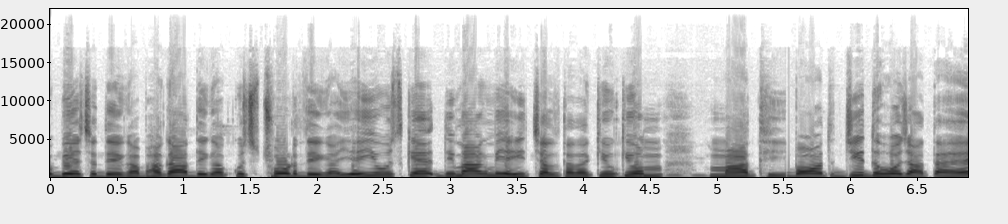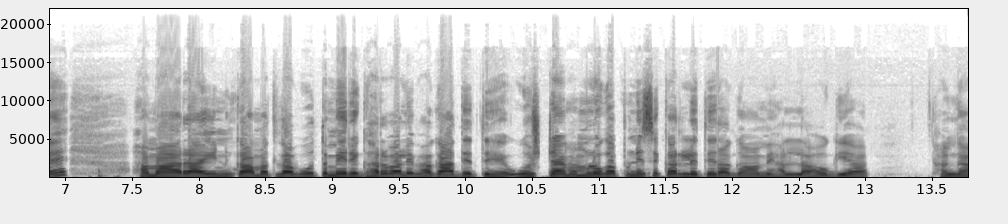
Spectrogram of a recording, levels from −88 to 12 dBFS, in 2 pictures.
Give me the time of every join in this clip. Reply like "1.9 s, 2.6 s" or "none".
5.5 s, 11.9 s

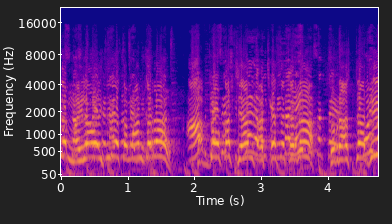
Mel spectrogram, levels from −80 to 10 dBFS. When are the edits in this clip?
none

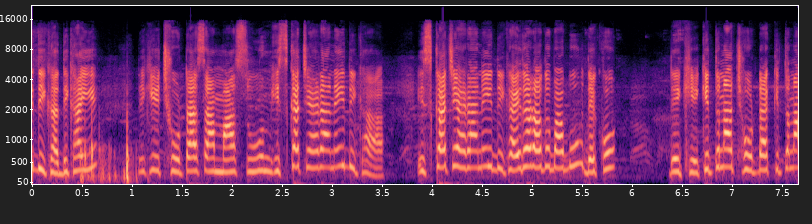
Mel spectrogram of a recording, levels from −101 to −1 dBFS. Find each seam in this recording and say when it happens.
none

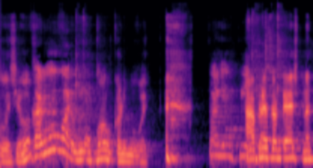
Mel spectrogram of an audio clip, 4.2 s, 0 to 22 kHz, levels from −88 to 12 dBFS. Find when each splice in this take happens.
none

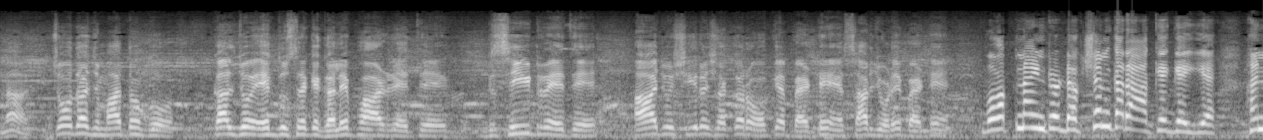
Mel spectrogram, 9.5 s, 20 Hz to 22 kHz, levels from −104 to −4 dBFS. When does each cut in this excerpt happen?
7.2 s

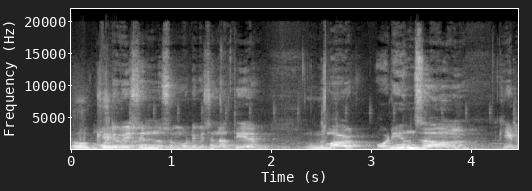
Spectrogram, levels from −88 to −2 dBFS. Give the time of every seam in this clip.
2.5 s

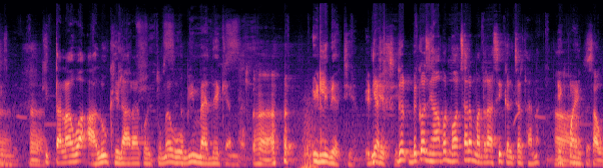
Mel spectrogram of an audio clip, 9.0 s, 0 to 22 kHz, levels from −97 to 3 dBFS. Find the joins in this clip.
4.5 s

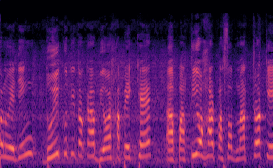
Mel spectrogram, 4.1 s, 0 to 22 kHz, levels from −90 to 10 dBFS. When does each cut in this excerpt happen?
none

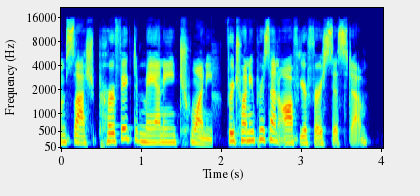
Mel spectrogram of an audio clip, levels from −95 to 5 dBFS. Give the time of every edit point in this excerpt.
1.8 s

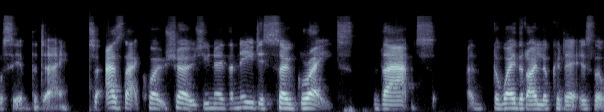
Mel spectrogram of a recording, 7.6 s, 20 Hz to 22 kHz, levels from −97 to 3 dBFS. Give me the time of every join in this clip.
1.1 s

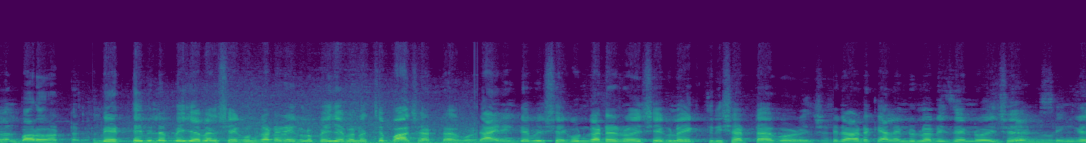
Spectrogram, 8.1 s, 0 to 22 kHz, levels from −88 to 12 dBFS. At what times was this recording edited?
0.7 s, 3.5 s, 6.2 s

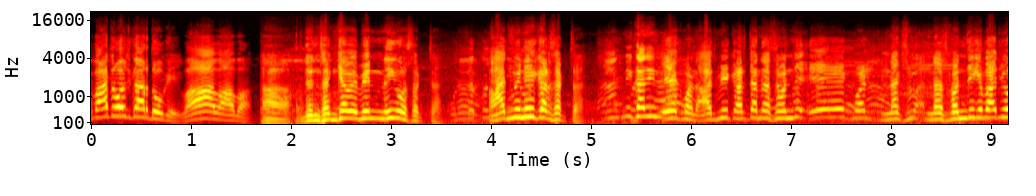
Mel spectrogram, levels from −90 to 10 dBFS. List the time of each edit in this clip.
1.6 s

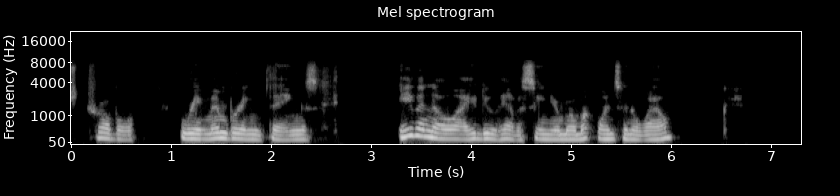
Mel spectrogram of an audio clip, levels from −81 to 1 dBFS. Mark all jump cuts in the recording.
none

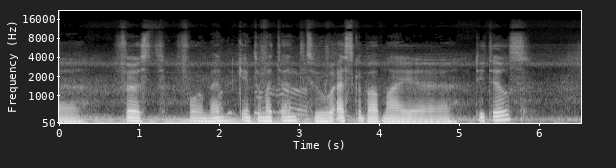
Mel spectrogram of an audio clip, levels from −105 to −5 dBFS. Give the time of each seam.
3.1 s

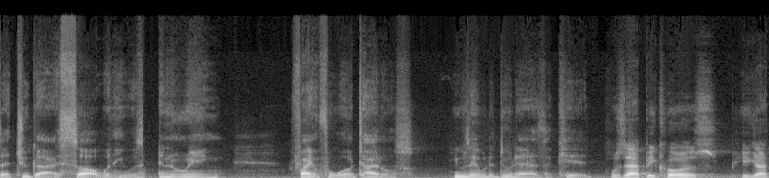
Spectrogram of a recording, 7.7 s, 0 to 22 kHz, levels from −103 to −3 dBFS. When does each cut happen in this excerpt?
1.4 s, 6.0 s

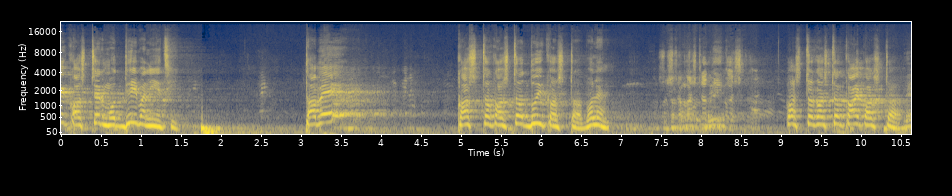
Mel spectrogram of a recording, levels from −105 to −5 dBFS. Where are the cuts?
none

